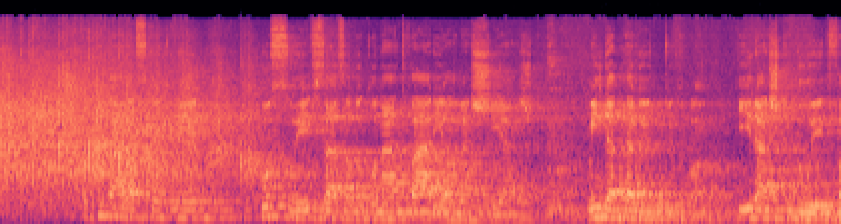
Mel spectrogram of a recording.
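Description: A middle-aged man reads aloud calmly through a microphone.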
